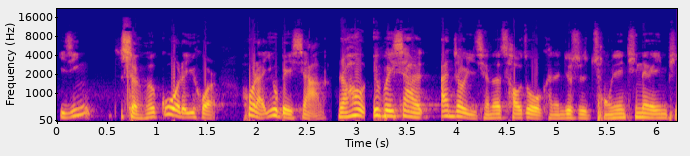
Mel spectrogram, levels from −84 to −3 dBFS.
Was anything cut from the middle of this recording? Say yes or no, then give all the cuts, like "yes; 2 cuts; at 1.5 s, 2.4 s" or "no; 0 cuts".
yes; 2 cuts; at 2.7 s, 3.1 s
